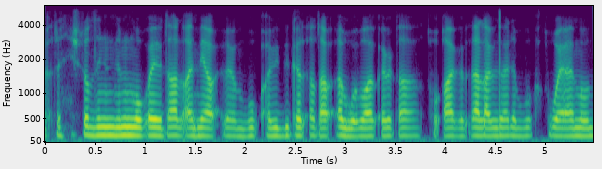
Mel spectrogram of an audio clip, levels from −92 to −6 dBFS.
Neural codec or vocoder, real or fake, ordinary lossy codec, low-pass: autoencoder, 22.05 kHz, a latent of 192 numbers a frame, VITS, trained on many speakers; fake; none; 5.4 kHz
